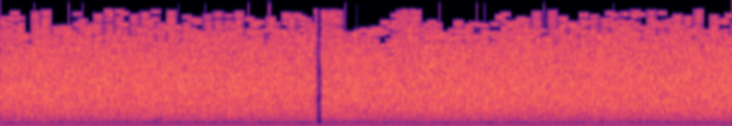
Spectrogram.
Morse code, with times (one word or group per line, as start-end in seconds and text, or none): none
